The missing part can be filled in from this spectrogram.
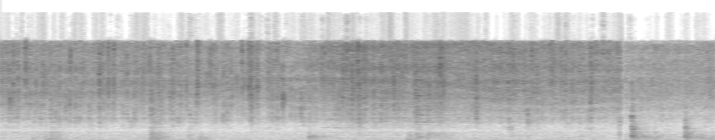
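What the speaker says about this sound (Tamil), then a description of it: "அதில் நம்ம வெங்காயத்தை வதக்கிக்கலாம்" Onions sautéing in oil for a coconut chutney, a soft continuous sizzle broken by periodic scraping strokes of a spoon stirring the pan, with a louder clack near the end.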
